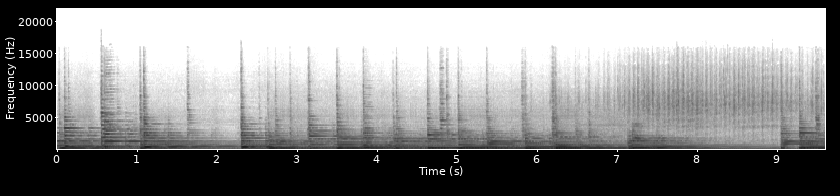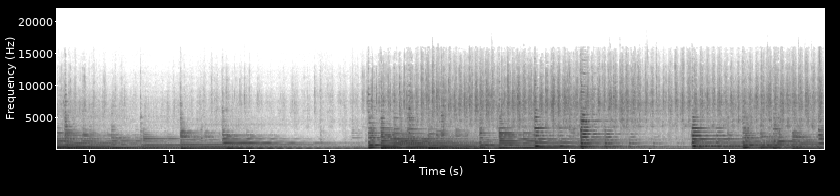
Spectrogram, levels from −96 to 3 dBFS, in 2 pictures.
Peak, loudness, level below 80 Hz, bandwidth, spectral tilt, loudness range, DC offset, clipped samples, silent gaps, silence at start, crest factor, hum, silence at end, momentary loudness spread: -2 dBFS; -20 LUFS; -42 dBFS; 13 kHz; -6 dB/octave; 4 LU; under 0.1%; under 0.1%; none; 0 s; 16 dB; none; 0 s; 15 LU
